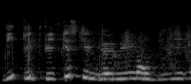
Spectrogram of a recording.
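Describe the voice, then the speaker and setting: A woman acting an excitable young daughter in a stage comedy, theatrical and gushing. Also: high voice, a little fast, echoey room, a little hiss or hum, close to an everyday voice. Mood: overwrought. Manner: theatrical, exclaiming, gushing on the phone. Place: theatre stage before an audience.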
